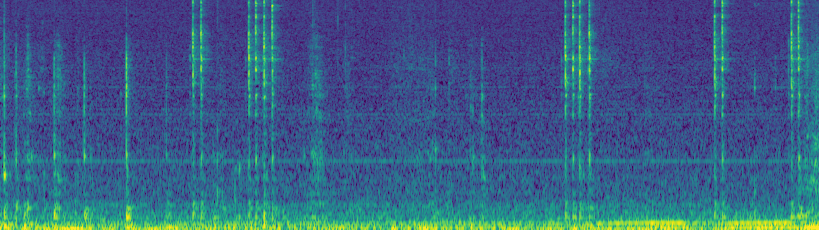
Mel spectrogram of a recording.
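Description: Faint clicking of a computer keyboard being typed on, in a few short runs of keystrokes with single clicks in between.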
